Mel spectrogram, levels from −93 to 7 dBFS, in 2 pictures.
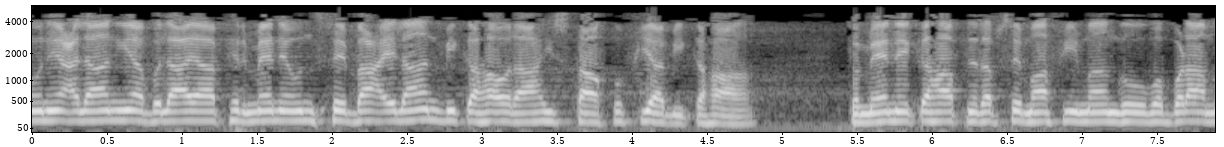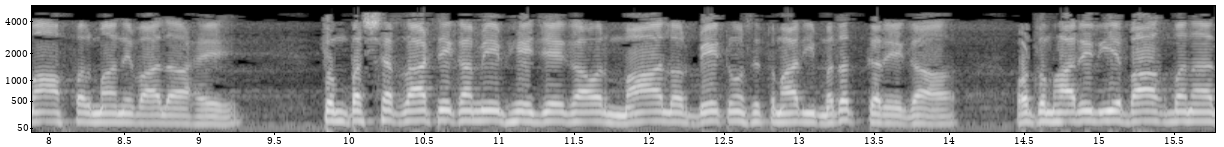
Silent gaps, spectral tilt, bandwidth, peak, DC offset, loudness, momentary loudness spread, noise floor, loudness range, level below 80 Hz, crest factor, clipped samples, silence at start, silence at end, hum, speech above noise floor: none; -8 dB/octave; 5 kHz; 0 dBFS; 0.2%; -11 LUFS; 5 LU; -38 dBFS; 2 LU; -42 dBFS; 12 dB; under 0.1%; 0 s; 0 s; none; 27 dB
